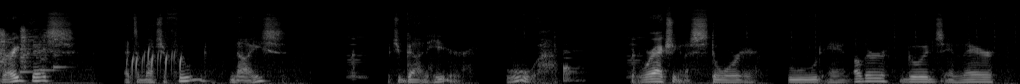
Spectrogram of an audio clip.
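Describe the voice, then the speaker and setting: Against background music, a medium-pitched man speaks very slowly with lively intonation and long, frequent pauses. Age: 20s. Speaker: video game streamer. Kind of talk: casual live stream commentary. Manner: rambling, self-interrupting.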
